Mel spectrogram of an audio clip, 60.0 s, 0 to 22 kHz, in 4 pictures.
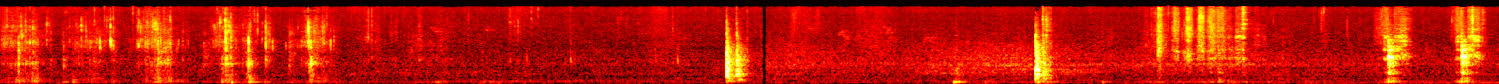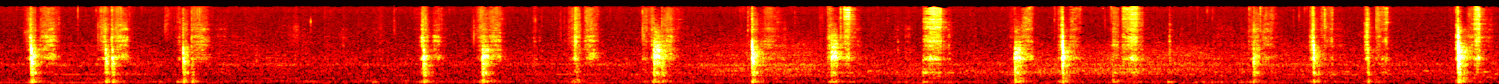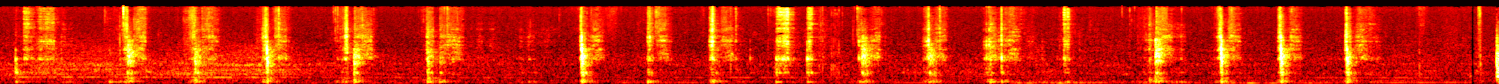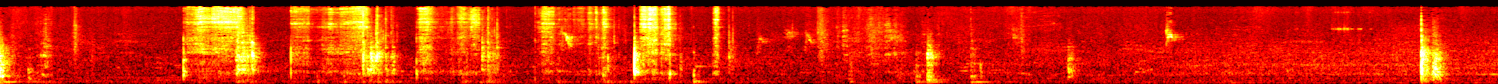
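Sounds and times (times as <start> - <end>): scraping rustle: 53.1 - 54.1.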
